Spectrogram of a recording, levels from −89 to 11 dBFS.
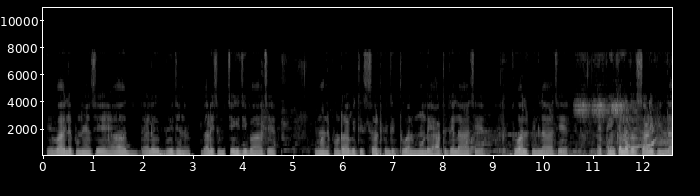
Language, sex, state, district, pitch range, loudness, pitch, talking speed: Halbi, male, Chhattisgarh, Bastar, 115-125 Hz, -37 LUFS, 120 Hz, 160 wpm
